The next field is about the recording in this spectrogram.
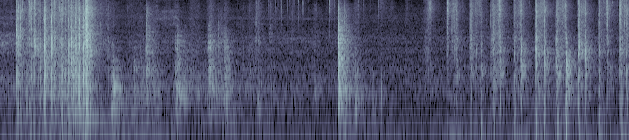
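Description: Tarot cards are shuffled during a reading in a series of crisp riffling and slapping bursts. The bursts are loudest near the start and again midway, with softer shuffling in between.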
